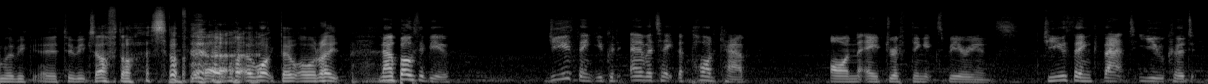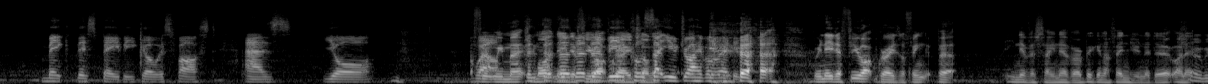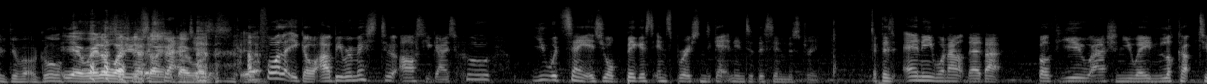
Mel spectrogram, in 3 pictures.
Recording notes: This episode was recorded live at the 2021 British Motor Show in Farnborough. The Podcast Guys who were the official podcast and video partner of the British Motor Show.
